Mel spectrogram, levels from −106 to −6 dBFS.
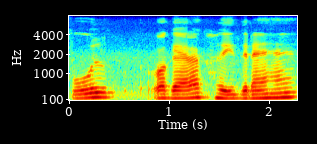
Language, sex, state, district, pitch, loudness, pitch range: Hindi, male, Chhattisgarh, Raipur, 140 Hz, -16 LUFS, 135-160 Hz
